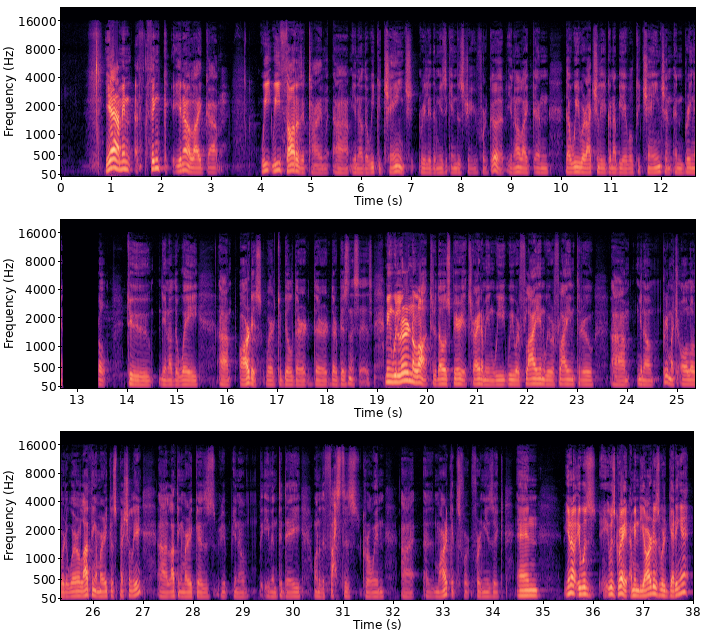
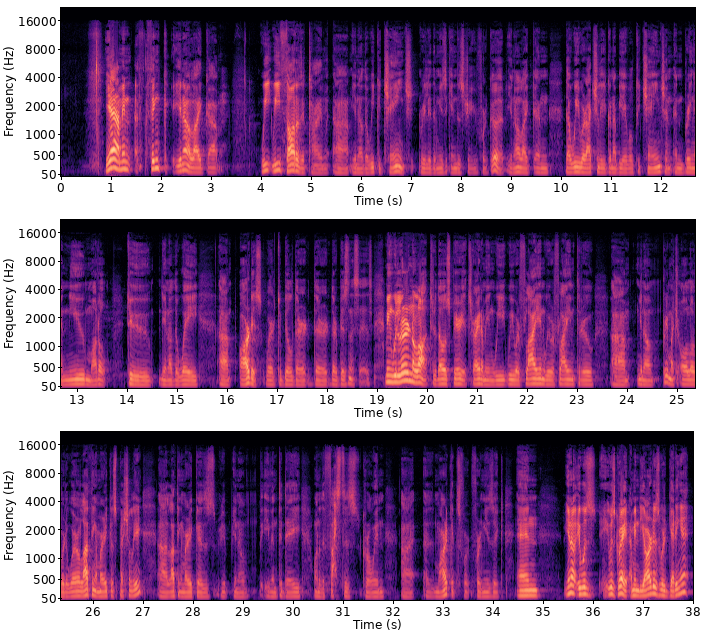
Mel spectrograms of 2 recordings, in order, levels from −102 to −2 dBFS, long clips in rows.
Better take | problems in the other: second | audio cutting out; at 13 s for 0.5 s

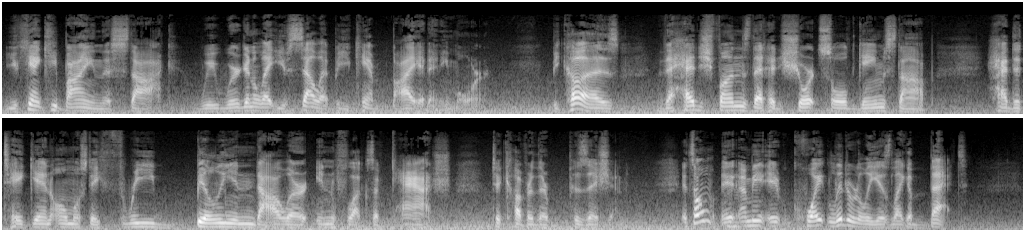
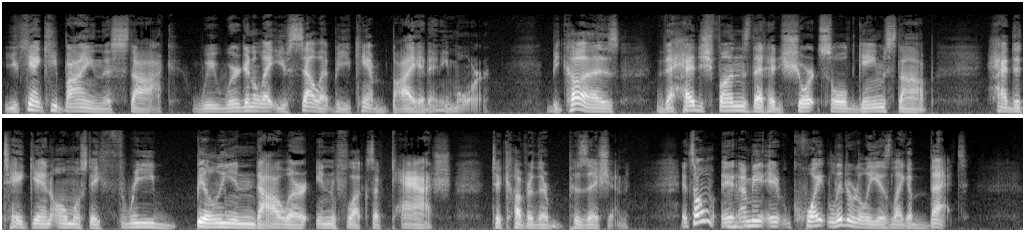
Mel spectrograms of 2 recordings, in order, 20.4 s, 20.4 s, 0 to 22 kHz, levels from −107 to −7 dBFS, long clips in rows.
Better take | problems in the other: second | wind noise on the microphone; occasional gusts; 25 dB below the speech

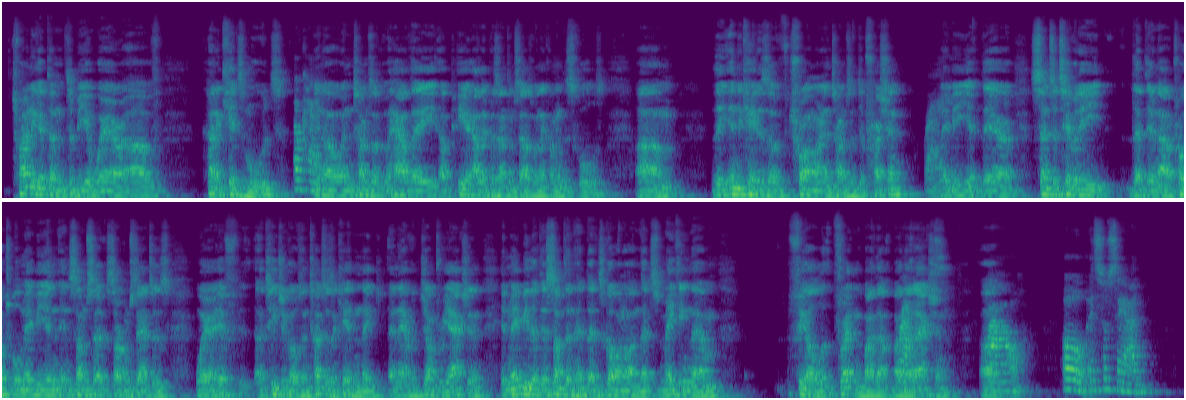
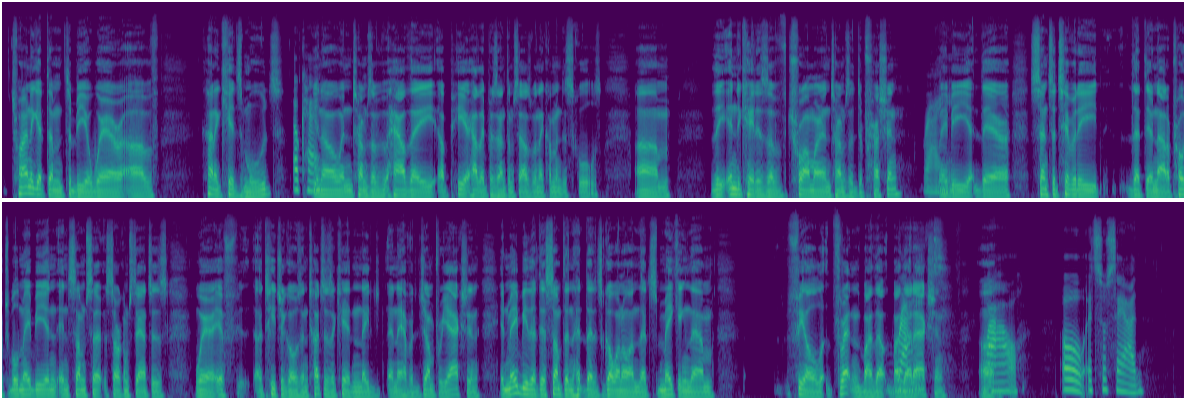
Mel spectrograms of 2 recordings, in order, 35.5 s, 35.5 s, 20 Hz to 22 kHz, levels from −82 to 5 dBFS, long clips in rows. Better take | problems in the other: second | off-mic speech; far // room echo; slight; dies away in 0.5 s

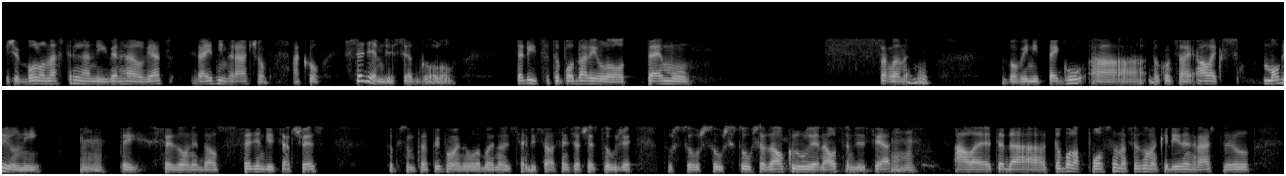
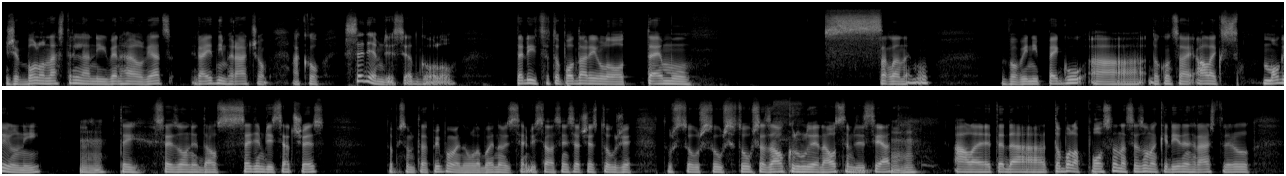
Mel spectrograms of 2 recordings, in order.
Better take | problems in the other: second | phone-call audio; poor line; nothing above 3.5 kHz

